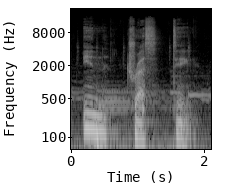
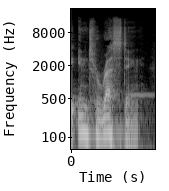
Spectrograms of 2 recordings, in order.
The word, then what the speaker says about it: interesting: What we need to do is ignore that first E pretend it's not there. What you want to say is interesting. The key is to emphasize that first syllable como si fuese esdrújula, and then say tresting.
